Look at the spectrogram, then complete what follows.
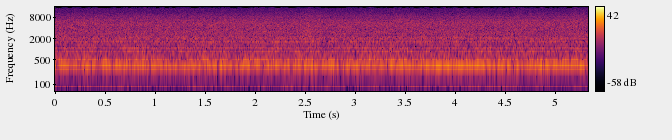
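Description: Belt-driven table saw running with a steady hum.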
